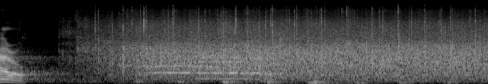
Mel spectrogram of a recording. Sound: audience applauding

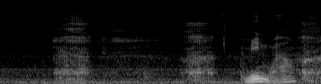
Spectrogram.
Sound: growling

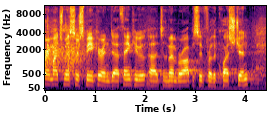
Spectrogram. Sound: applause

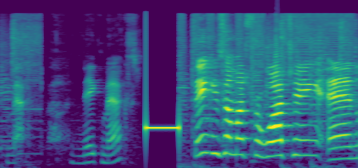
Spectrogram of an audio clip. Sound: beep

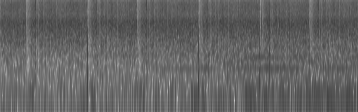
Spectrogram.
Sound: static buzzing

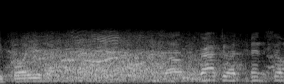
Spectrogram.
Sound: laughs

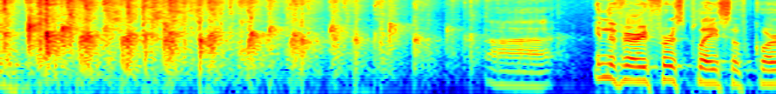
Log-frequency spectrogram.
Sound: audience applauding

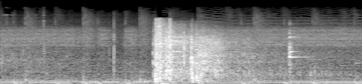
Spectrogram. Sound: fires

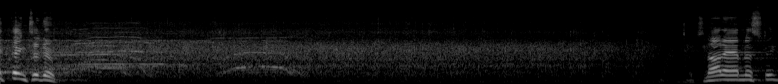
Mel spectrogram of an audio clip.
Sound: applause

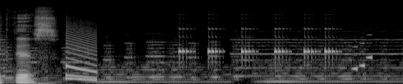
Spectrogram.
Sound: beep sound

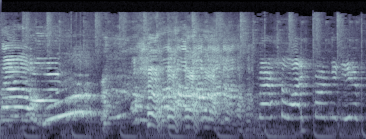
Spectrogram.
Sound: laughing

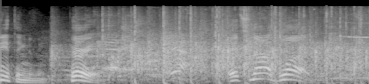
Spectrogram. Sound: applause

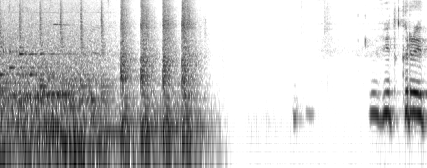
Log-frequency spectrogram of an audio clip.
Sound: knock on door

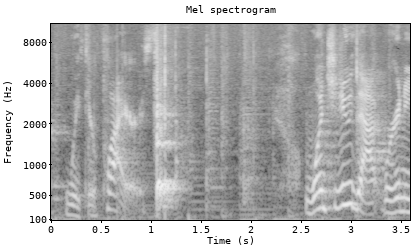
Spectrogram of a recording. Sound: marker pops

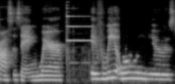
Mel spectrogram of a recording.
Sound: bell dings

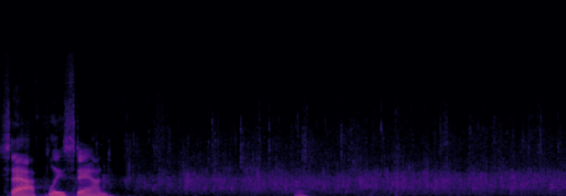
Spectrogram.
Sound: audience applauding

